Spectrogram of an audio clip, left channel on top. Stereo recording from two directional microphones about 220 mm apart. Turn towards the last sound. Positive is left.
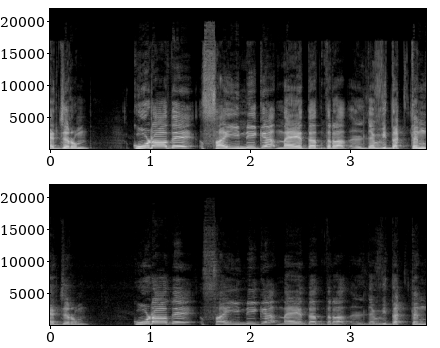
turn(degrees=50)  # may be behind; listen again after turning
